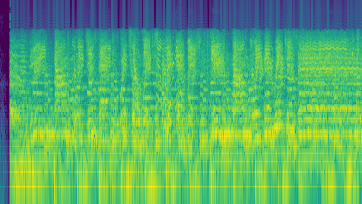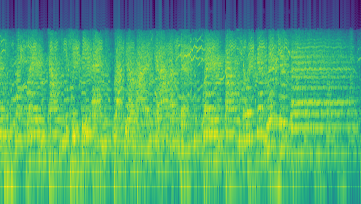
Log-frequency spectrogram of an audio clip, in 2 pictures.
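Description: A chorus of voices sings a bright, bouncy show tune over a full orchestra, loud and continuous throughout, with the slightly muffled, narrow sound of an old film recording.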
